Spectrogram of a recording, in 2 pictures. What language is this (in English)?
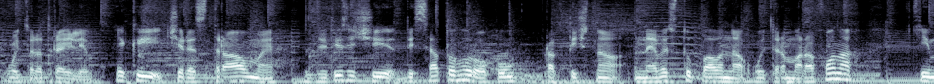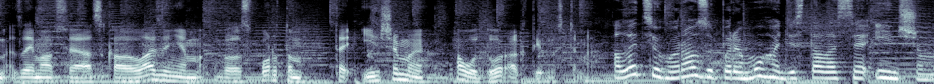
Ukrainian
